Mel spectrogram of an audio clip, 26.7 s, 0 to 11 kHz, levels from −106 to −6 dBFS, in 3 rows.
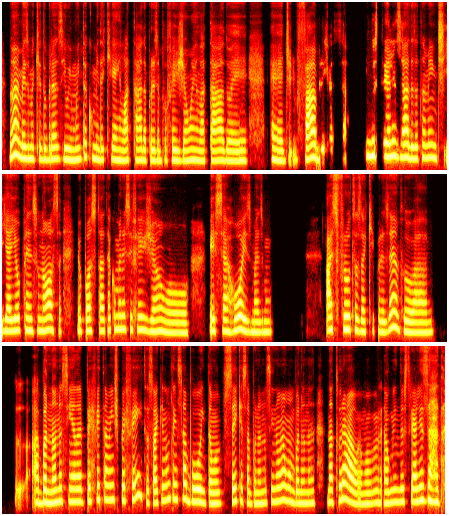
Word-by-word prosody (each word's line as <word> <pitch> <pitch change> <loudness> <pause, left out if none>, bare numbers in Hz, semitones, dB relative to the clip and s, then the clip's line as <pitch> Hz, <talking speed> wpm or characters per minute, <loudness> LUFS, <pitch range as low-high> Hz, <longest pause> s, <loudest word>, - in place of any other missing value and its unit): não 260 - +2
é 320 - +5
a - - +2
mesma 230 -3 +2
que 225 - -5
do 220 -1 -2
Brasil 225 0 -1
e 210 - +2
muita 220 +6 -1
comida 225 -4 -2
aqui 215 +2 -8
é - - 0
enlatada, 205 0 -2
por 195 0 -2
exemplo, 195 +1 -3
o - - -11
feijão 200 0 -1
é - - -1
enlatado, 195 0 -1
é 190 +1 -1 0.5
é 205 -4 +1
de 185 - -7
fábricas 220 +5 +3 0.6
industrializada 275 -2 +3
exatamente. 245 +1 -2
E 230 +1 +2
aí 220 +1 +4
eu 235 0 +4
penso: 230 -1 -2
"Nossa, 230 0 +1 0.3
eu 225 - -2
posso 225 +1 0
estar 225 - -2
até 235 +1 -3
comendo 260 +1 -1
esse 255 0 -4
feijão 225 -3 0
ou 195 -1 -1 0.4
esse 230 0 -1
arroz, 225 +1 +3
mas 200 0 -1
mo" 205 0 -3 1.1
as 245 +1 +4
frutas 255 -3 +2
aqui, 210 +1 -4
por 215 -1 -4
exemplo, 250 +3 0
a 195 0 0 1.0
a 240 - +1
banana, 235 +2 +3
assim, 260 0 -3
ela 250 0 +3
é 250 - +1
perfeitamente 285 +3 -2
perfeita, 290 +2 -1
só 225 0 +1
que 275 - -4
não 285 +3 -2
tem 305 -2 -1
sabor. 260 -4 +3
Então 215 -2 +1
eu 215 0 -6
sei 250 +3 -1
que 270 - -6
essa 245 -2 -2
banana, 215 0 -3
assim, 230 +3 -7
não 260 +1 -1
é 285 - +1
uma 260 -4 0
banana 220 0 -2 0.2
natural, 240 -1 +3
é 205 - -2
uma 210 +3 -2
algo 220 +1 0
industrializada. 250 +1 +2
230 Hz, 170 wpm, -19 LUFS, 210-255 Hz, 1.1 s, é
